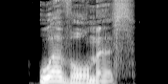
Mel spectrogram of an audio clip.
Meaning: genitive singular of Ohrwurm
- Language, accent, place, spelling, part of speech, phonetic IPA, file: German, Germany, Berlin, Ohrwurmes, noun, [ˈoːɐ̯ˌvʊʁməs], De-Ohrwurmes.ogg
